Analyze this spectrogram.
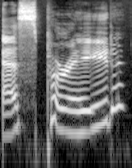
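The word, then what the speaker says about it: ESP Ra.De.: ESP is pronounced S-Parade. Wait. S-Parade. Says in the title screen during attract mode.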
